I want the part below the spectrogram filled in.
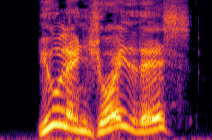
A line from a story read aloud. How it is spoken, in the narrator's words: said Hagrid gruffly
